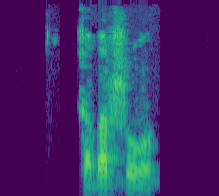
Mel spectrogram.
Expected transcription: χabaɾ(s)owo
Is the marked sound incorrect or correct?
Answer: incorrect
